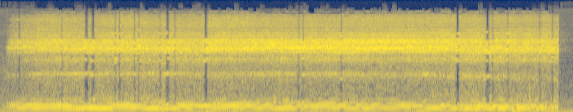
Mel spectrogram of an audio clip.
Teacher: la S va a ser sonora, es decir, aquí van a estar vibrando las cuerdas vocales. Cogemos aire por la nariz y emitimos una S sonora.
